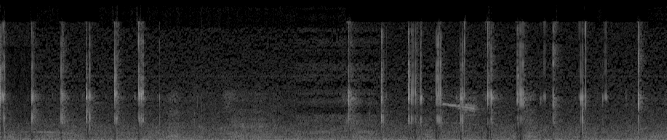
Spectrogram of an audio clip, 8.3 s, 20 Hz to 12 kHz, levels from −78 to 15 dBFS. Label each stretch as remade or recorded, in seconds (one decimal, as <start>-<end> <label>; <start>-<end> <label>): 0.0-3.7 recorded; 3.7-4.7 remade; 4.7-8.3 recorded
